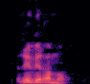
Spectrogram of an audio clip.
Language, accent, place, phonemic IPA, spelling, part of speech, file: French, France, Lyon, /ʁe.ve.ʁa.mɑ̃/, révéremment, adverb, LL-Q150 (fra)-révéremment.wav
- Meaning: reverently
